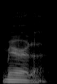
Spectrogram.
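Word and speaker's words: Mérida: Speaking of the name, Tom, how do you properly pronounce that? Merida? Yeah, Merida.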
